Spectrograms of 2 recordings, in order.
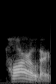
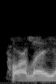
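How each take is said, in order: First: The word ends with an 'er' sound. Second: The word ends with an 'ay' sound. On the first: The speaker calls it wrong. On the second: The speaker calls it right.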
